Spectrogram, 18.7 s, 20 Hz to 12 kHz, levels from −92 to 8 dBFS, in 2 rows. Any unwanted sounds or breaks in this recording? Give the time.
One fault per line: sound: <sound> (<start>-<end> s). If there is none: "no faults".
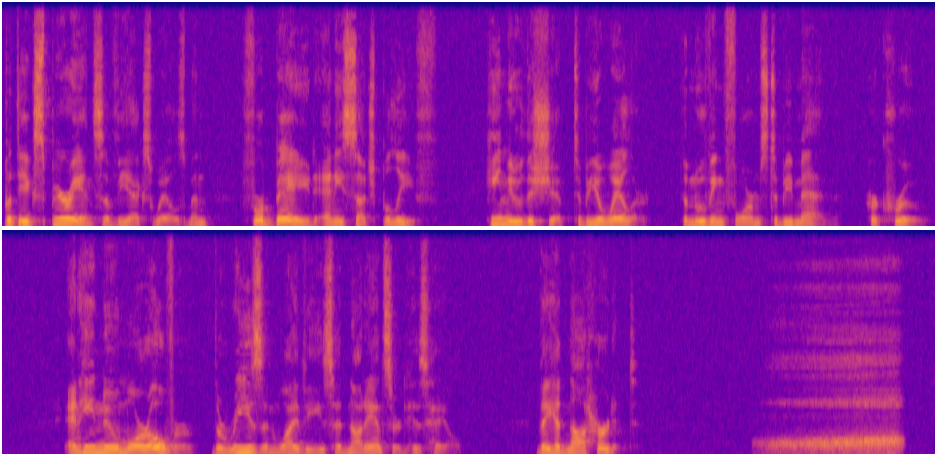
sound: breath (16.8-18.4 s)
